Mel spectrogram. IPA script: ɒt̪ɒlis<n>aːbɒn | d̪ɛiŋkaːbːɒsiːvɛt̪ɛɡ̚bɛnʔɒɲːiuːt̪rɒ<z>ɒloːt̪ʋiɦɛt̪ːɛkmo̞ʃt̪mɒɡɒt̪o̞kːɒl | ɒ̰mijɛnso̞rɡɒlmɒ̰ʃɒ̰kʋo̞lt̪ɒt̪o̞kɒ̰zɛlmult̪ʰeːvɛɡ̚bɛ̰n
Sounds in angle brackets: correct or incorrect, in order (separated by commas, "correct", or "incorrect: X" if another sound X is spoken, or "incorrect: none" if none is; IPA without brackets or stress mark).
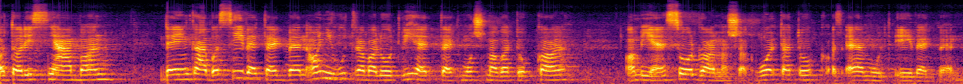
incorrect: ɲ, incorrect: v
